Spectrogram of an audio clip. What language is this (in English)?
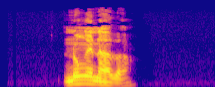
Galician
